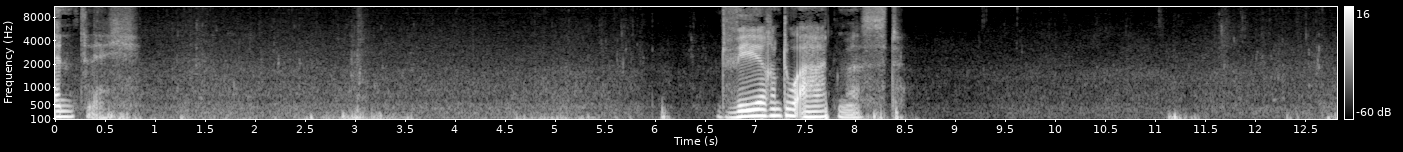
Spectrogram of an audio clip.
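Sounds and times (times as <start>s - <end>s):
speech: 0.0s - 0.9s, 6.6s - 8.6s
wind: 0.0s - 12.8s.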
